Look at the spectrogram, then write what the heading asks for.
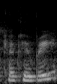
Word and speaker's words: Kirkcudbright: And then from there we went to Kirkcudbright, which is spelled Kirkcudbright but says Kirkcudbright apparently.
